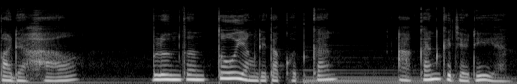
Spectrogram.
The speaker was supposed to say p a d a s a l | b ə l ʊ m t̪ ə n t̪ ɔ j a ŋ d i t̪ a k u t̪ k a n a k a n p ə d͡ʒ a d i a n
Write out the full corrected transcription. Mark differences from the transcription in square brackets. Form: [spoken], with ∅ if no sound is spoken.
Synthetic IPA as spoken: p a d a [h] a l | b ə l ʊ m t̪ ə n t̪ [u] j a ŋ d i t̪ a k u t̪ k a n a k a n [k] ə d͡ʒ a d i a n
